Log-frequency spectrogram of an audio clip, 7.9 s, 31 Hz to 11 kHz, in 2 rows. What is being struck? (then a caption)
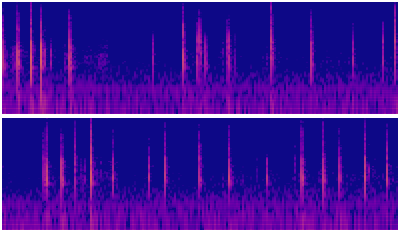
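Cardboard gift box. Long acrylic nails of both hands tap on the lid of a hollow, medium pink floral Saviland cardboard gift box. About 28 sharp, dry clicks come in an irregular rhythm, each with a bright attack that dies away almost instantly. A faint low hum sits underneath.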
